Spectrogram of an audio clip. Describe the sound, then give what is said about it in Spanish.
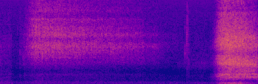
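A deep breath during a Spanish-language religious talk: a long, soft airy inhale is followed after a short pause by a brief, louder breathy exhale, alone and fairly quiet. “Toma un momento y respira.”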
